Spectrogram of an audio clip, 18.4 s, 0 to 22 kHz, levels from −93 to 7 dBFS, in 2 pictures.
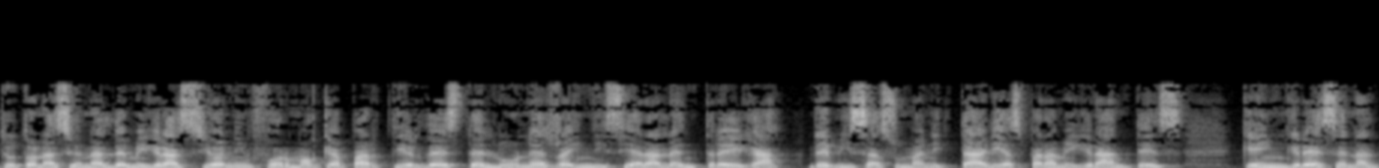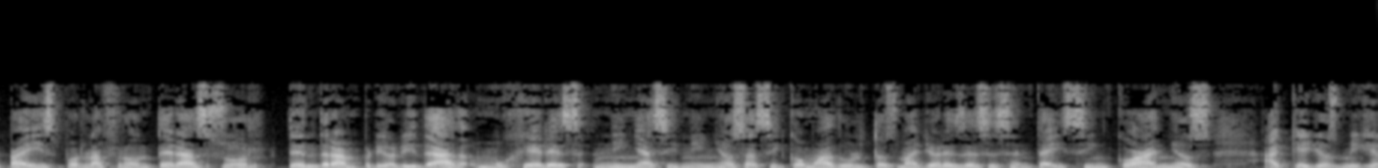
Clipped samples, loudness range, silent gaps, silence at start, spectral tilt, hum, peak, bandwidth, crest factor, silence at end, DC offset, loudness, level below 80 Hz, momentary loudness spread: under 0.1%; 3 LU; none; 0 s; -3.5 dB/octave; none; 0 dBFS; 11.5 kHz; 16 dB; 0 s; under 0.1%; -18 LUFS; -60 dBFS; 7 LU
